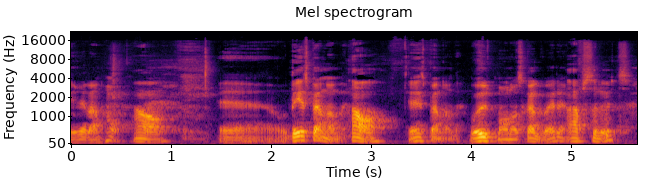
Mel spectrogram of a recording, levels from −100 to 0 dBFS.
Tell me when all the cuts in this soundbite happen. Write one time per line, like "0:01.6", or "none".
none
